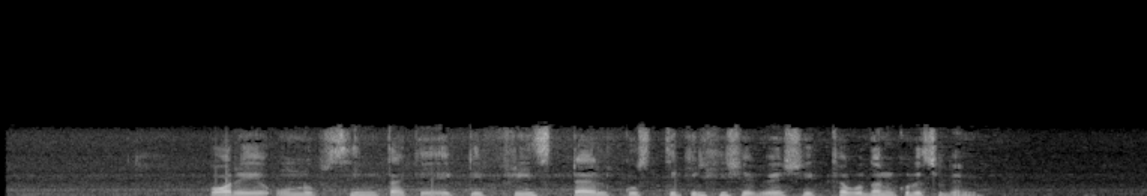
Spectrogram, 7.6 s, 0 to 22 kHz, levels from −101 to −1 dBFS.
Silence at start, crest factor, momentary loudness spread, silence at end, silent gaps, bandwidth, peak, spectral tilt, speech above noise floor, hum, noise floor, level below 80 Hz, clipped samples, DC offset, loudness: 0.15 s; 22 dB; 7 LU; 1.15 s; none; 8.2 kHz; -16 dBFS; -4.5 dB/octave; 35 dB; none; -71 dBFS; -68 dBFS; under 0.1%; under 0.1%; -36 LUFS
